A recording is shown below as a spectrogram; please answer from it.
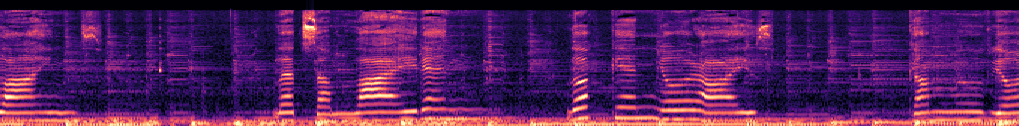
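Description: Acoustic guitar strummed and picked in steady chords, with a woman's voice singing phrases over it at intervals.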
